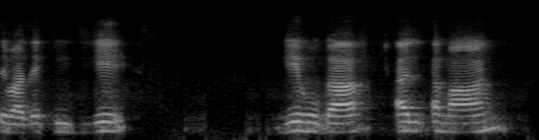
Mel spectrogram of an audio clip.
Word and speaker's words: الامان: واضح کیجیے۔ یہ ہوگا الامان، ال، الف زبر، لام ساکن، الف کے اوپر زبر، میم کے اوپر زبر، الاما نون ساکن۔ مراجعت، شیر خوار، میں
